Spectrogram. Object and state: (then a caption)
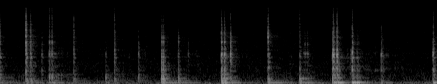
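Empty plastic container tapped with nails. Long silver nails tap the wall of an empty, clear plastic container standing upright, giving about fifteen quick, irregular taps. Each tap is a short, dry tick with a hollow low thump and a bright click on top, dying away almost at once.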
